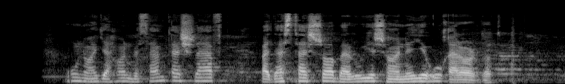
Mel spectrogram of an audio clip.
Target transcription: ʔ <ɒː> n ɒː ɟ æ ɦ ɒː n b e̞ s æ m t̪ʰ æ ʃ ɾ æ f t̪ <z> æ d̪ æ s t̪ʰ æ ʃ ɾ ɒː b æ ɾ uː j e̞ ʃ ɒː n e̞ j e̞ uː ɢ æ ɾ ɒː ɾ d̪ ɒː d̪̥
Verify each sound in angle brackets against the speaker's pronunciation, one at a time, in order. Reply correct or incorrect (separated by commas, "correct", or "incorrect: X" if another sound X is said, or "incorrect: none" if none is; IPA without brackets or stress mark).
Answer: incorrect: uː, incorrect: v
